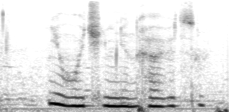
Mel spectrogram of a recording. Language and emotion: Russian, sad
